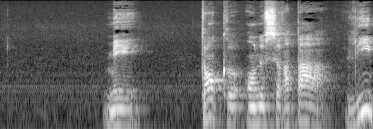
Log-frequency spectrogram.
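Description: An elderly man speaks calmly into a microphone close by.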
